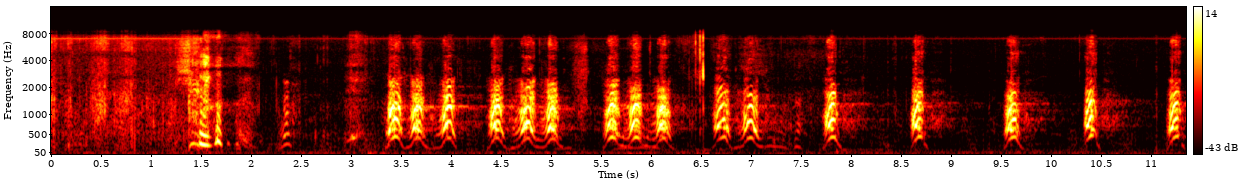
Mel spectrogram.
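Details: Shepherd dog Vesta barking in protection training with rubber and search work, 10 February 2019: loud, harmonic barks, at first in quick bursts near three to five seconds, then single barks about once a second, with voices early on.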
